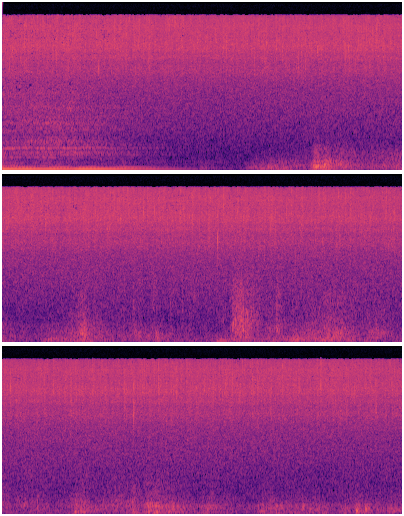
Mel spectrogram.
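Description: Heavy rain pours down in a thunderstorm, a dense steady hiss under a few deep, rolling rumbles of thunder that swell and fade. No voices are heard.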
